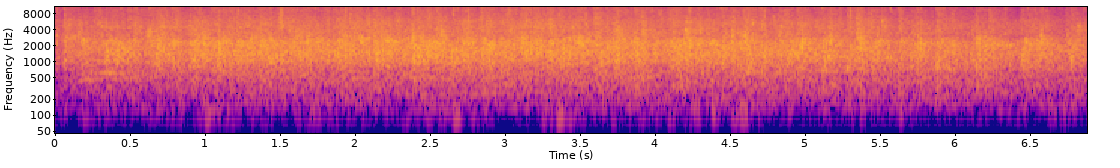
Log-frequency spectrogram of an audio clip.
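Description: Sustained audience applause after a Fife and Drum Corps performance at an indoor July 4th event at the National Archives, a dense steady clapping crowd at even loudness throughout with no pauses.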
